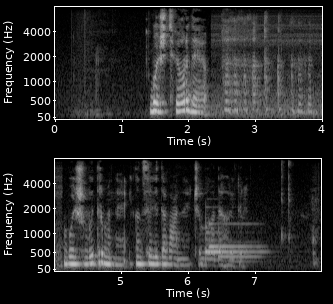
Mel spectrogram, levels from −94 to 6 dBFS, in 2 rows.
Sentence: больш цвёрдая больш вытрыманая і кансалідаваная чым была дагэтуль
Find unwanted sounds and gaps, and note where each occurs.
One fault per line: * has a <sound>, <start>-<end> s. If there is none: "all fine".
* has a laugh, 2.5-4.0 s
